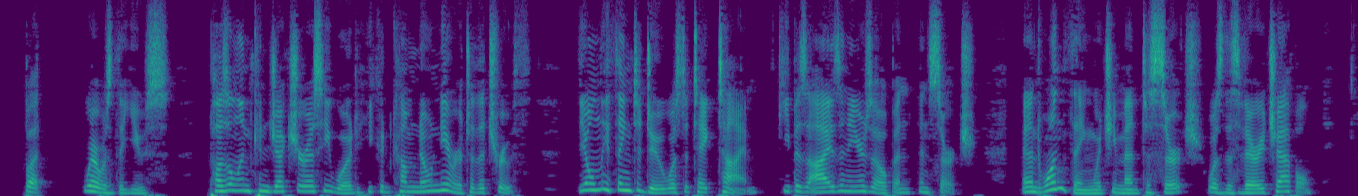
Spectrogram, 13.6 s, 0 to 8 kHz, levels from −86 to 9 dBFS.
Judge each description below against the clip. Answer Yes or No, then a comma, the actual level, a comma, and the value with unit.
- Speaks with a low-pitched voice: No, medium, 185 Hz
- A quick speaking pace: Yes, fast, 210 wpm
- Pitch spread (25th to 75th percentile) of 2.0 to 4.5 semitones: No, wide, 5.6 semitones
